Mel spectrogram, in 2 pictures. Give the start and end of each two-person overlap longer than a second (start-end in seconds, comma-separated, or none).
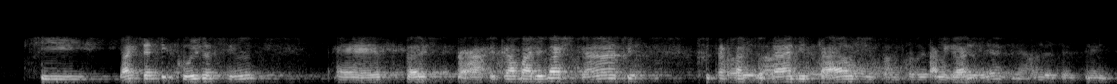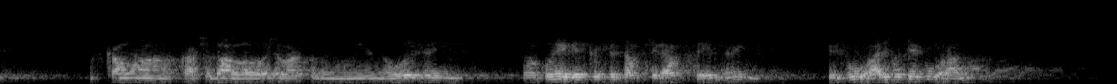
7.2-8.6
